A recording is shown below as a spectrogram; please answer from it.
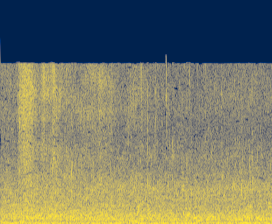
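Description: Shallow water flowing over rocks, a steady, even rushing with no distinct splashes.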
